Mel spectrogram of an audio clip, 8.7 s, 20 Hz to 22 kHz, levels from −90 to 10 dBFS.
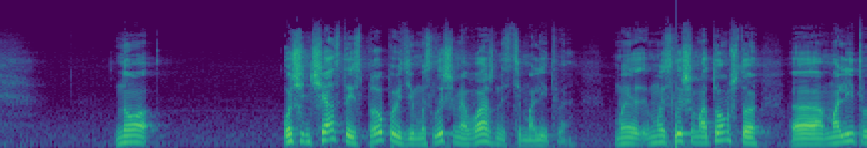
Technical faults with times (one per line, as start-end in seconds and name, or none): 4.28 audio missing between chunks
6.75 audio missing between chunks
